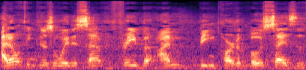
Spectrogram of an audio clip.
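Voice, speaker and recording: Over noticeable background noise, a man speaks in an animated tone at a very fast pace. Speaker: crypto and network marketing promoter. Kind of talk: casual vlog talk.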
